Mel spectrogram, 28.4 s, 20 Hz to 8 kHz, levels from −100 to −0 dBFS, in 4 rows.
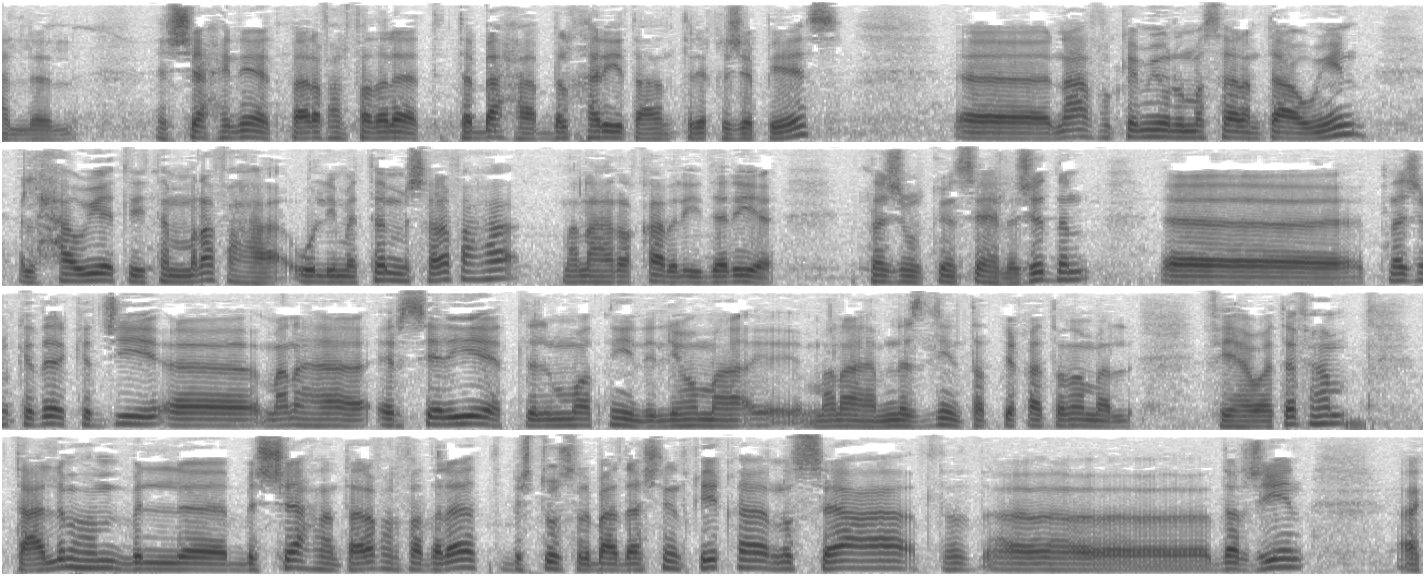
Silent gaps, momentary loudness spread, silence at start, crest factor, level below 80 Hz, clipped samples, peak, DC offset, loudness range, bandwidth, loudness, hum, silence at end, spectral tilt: none; 8 LU; 0 s; 18 dB; -68 dBFS; under 0.1%; -12 dBFS; under 0.1%; 2 LU; 8 kHz; -31 LUFS; none; 0 s; -5 dB/octave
